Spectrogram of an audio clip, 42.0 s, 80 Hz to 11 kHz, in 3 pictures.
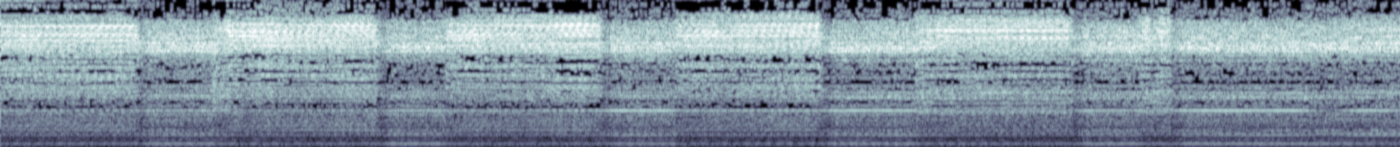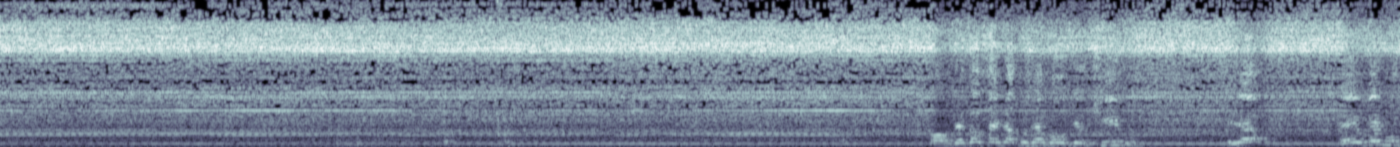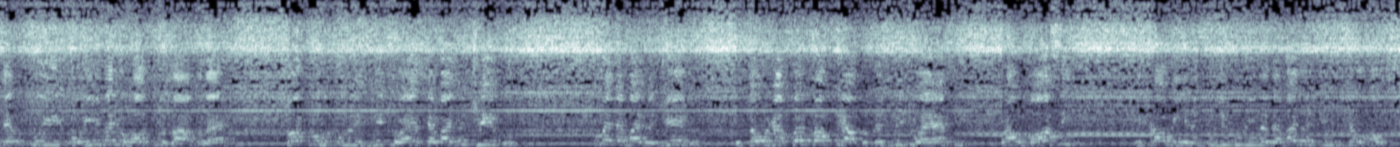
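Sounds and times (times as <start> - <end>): polishing wheel motor whining: 0.0 - 42.0.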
